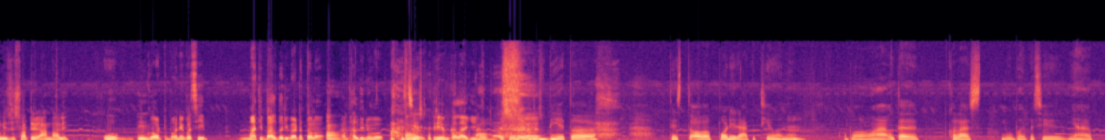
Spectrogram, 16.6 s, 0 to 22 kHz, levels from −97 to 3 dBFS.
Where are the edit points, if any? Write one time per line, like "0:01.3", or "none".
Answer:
0:08.1

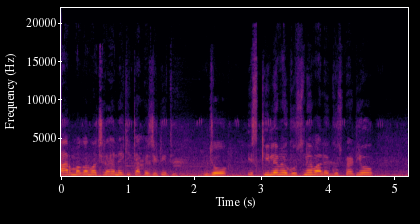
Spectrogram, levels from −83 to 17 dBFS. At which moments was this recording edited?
none

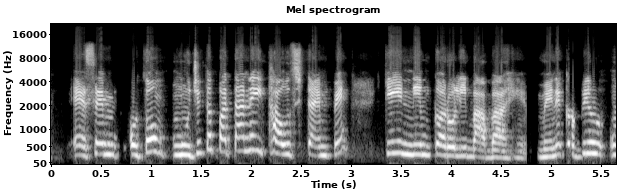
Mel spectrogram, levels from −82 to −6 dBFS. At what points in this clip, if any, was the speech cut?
0:04.7

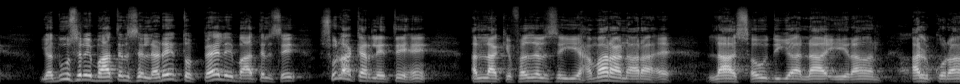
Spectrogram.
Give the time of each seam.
none

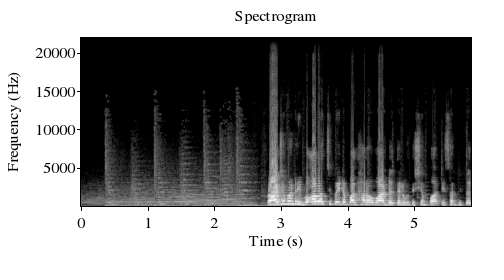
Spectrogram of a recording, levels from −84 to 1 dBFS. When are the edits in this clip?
none

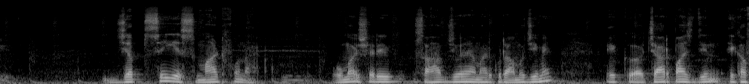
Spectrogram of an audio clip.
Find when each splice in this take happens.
0:03.2

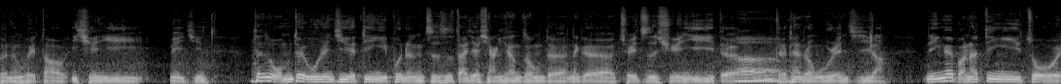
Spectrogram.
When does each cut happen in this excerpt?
none

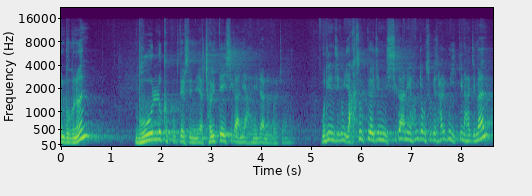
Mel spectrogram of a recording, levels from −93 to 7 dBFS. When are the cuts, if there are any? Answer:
none

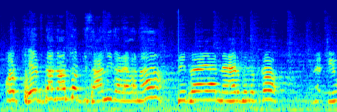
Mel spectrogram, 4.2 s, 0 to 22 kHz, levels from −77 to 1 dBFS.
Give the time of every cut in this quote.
0:02.2

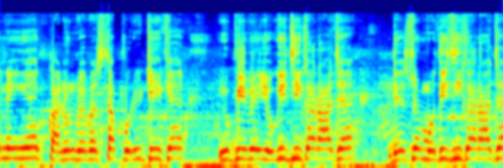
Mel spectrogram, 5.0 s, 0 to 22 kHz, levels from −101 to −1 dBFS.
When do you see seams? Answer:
none

